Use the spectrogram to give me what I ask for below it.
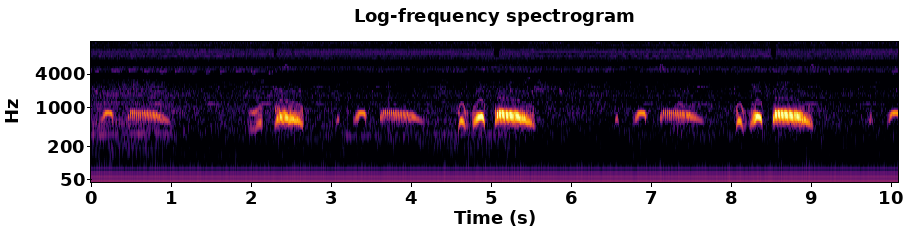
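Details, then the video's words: Caged spotted dove decoy cooing insistently to provoke rival males; soft single coos build into phrases of two or three short rising notes and a longer falling coo, repeated several times. "Cu Gáy Mồi Cây thúc gù đấu bổi cực sung"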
